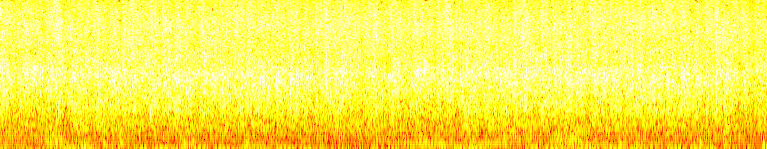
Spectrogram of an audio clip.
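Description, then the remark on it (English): A steady wash of audience applause for Oddball, dense crackling clapping that holds at an even, loud level for about eight seconds with no voices over it. “Let's give Oddball a big round of applause.”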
